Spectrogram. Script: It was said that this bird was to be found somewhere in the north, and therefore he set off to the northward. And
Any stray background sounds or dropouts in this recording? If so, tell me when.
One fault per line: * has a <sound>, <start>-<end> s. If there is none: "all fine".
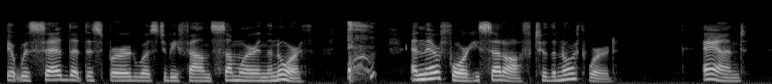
* has a cough, 3.5-3.8 s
